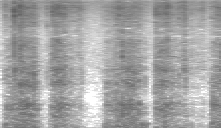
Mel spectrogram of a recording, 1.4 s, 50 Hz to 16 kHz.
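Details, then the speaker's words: 1941 Philco 41-285 console radio's loudspeaker: scratchy buzzing bursts each time the cone is pressed off-center; debris down under the dust cap rubs the voice coil, cleaning only partly helped, fix is removing the cone to clean it (essentially a recone). "but you hear that now I know I'm putting I'm applying pressure you know not centered but still it's making a lot of noise and it does buzz like crazy"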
